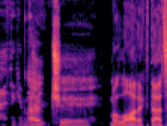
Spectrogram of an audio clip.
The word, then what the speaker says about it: Milotic: Melodic, that's how it's pronounced. That was my second guess. Sure. Milotic.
